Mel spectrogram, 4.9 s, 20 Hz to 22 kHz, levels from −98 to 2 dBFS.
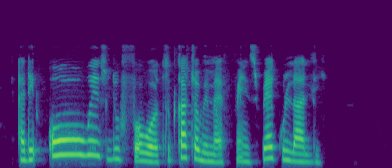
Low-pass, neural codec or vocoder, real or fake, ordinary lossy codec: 7.2 kHz; none; real; none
